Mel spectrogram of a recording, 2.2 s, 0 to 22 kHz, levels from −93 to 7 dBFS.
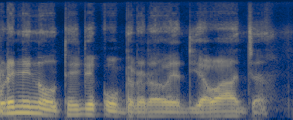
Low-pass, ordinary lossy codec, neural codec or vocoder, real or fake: none; none; codec, 44.1 kHz, 2.6 kbps, SNAC; fake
